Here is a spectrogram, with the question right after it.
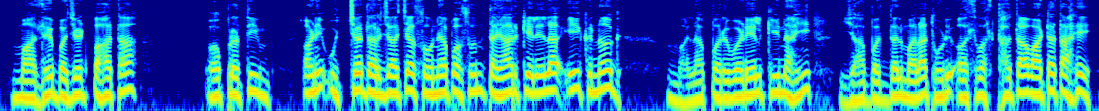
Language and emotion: Marathi, fearful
